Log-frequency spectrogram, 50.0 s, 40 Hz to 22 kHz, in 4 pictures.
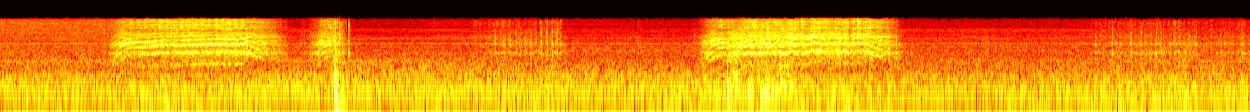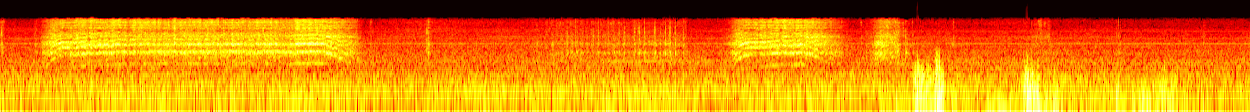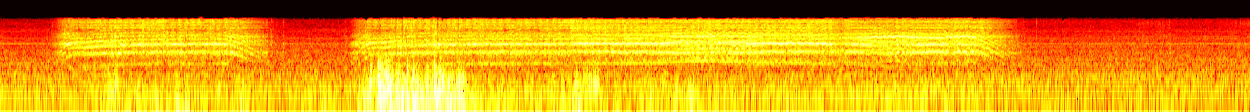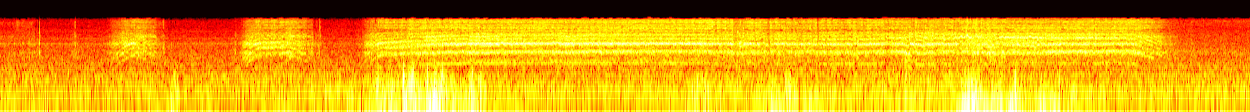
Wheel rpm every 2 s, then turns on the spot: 40, 30, 10, 60, 60, 10, 80, 130, 10, 30, 40, 0, 20, 100, 100, 160, 160, 70, 10, 20, 80, 160, 160, 160, 60.
8-12 36-38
